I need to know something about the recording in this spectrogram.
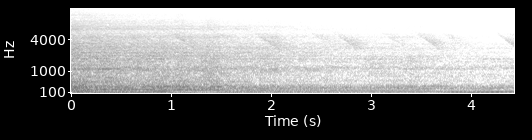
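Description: Background noise of a passing vehicle fading away, over a low steady hum. From about two seconds in, faint short bird chirps, each falling in pitch, come about two a second.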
